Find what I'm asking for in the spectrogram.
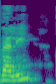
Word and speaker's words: DALL-E: Que s'escriu DALL-E, però és Dalí, com es pronuncia, i aleshores permet crear imatges que són realment impressionants, ¿vale?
